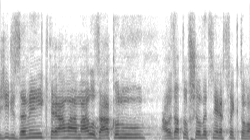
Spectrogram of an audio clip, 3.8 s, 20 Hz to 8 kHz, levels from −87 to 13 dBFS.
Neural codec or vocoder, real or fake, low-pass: codec, 16 kHz, 8 kbps, FreqCodec, smaller model; fake; 7.2 kHz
